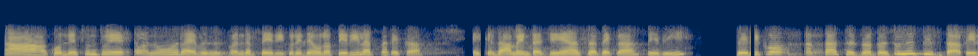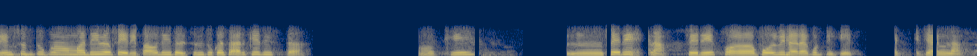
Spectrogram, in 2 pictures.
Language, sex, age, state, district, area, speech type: Goan Konkani, female, 30-45, Goa, Tiswadi, rural, conversation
